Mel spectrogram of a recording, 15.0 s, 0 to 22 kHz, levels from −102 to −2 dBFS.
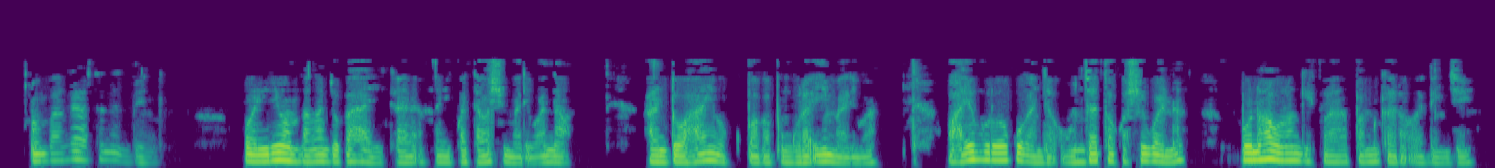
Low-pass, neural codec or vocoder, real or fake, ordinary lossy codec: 7.2 kHz; none; real; MP3, 24 kbps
